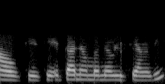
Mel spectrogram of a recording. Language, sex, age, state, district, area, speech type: Malayalam, female, 30-45, Kerala, Kozhikode, urban, conversation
